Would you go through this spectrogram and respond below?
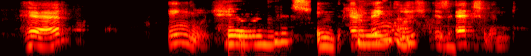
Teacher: speakers with non-rhotic accents often use the phoneme R to link the preceding vowel to a following one. الناس اللي هم non-rhotic دولت بيقولوا أنا حنطق ال R لو كان جاي بعدها vowel.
